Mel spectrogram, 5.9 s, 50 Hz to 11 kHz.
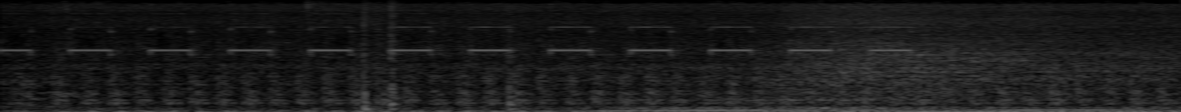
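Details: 2006 Dodge Sprinter diesel, crankshaft position sensor fault blamed: warning chime beeps, then low uneven cranking for seconds without firing. Last try after starting fluid failed, battery 12.2 V; the fuel pump is not heard afterwards. Crank no start.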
